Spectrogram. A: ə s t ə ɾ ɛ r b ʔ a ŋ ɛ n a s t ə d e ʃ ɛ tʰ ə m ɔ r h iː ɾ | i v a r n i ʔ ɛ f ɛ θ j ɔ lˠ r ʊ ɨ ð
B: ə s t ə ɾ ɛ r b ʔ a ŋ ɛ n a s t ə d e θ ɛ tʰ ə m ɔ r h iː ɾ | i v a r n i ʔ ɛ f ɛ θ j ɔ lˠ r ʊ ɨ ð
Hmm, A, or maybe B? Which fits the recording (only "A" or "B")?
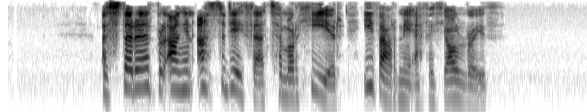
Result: B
